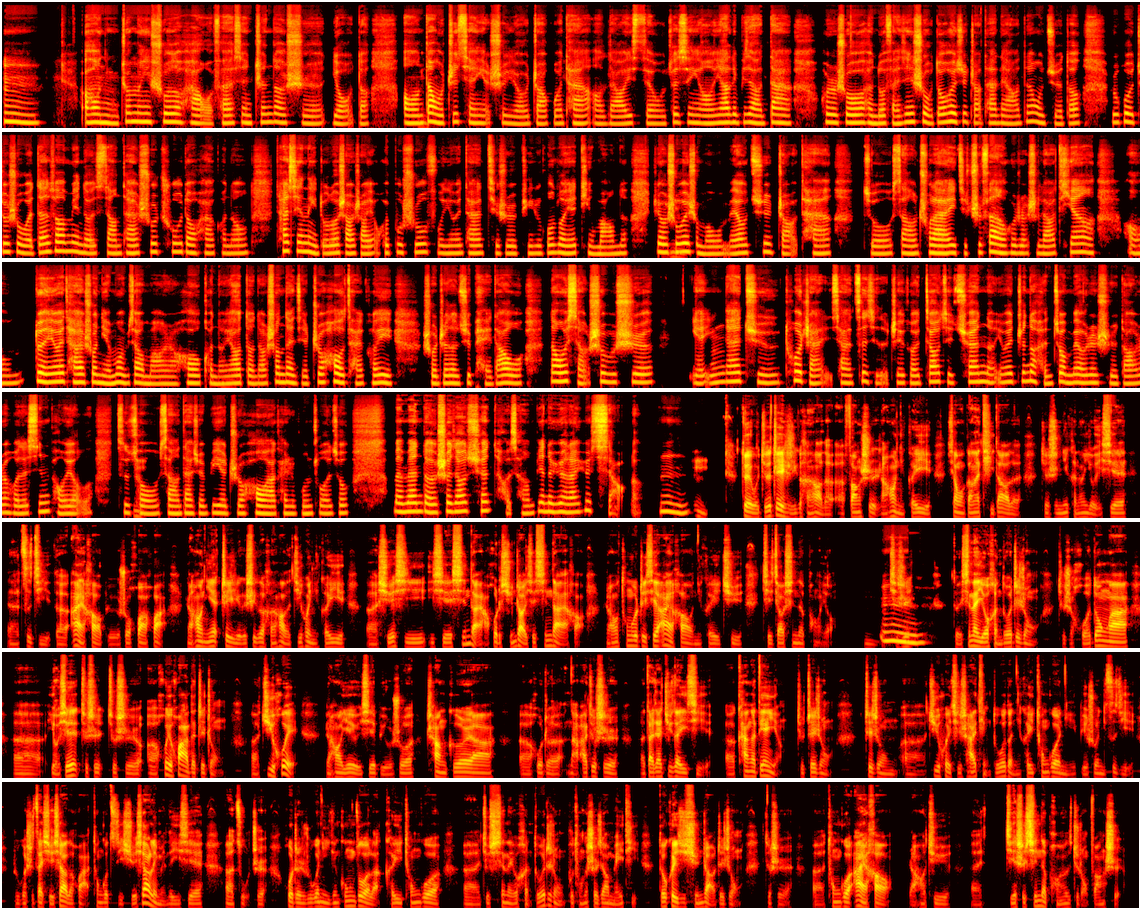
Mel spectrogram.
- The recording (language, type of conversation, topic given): Chinese, advice, 你在压力来临时为什么总会暴饮暴食？
- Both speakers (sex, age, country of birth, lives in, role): female, 25-29, China, United States, user; male, 35-39, China, United States, advisor
- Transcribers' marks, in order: teeth sucking; stressed: "爱好"; stressed: "聚会"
